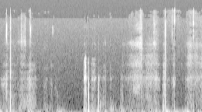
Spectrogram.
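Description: A hand-sized orange-red frosted plastic lotion bottle with a metallic gold cap is tapped and scratched by long nails. Sharp, dry clicks arrive at an uneven pace, separated by soft, low scratching and near-quiet gaps. Each tap dies away almost immediately.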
